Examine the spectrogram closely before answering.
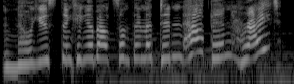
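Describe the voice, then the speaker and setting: A woman voicing a small, childlike, excitable companion creature in a video game, with a squeaky voice. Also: brisk, over music. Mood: eager, chatty. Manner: refers to itself by name.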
